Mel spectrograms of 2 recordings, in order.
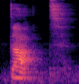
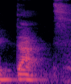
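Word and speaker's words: דת: So we're going to have, it's one syllable, dot. That means law, command, decree, dot.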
